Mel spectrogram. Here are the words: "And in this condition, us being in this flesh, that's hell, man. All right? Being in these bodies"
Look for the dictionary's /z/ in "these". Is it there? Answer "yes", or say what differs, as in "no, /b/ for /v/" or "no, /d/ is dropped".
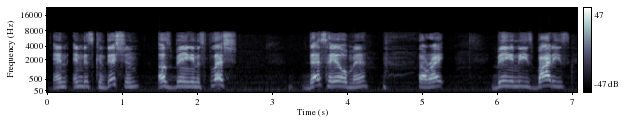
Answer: yes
